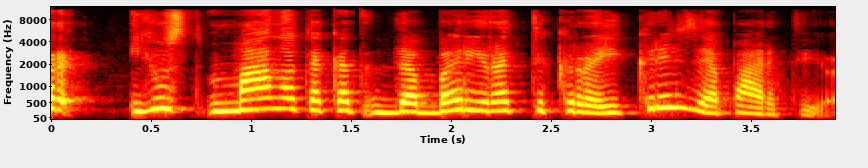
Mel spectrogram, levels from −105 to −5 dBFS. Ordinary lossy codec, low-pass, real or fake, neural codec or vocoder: AAC, 48 kbps; 10.8 kHz; real; none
